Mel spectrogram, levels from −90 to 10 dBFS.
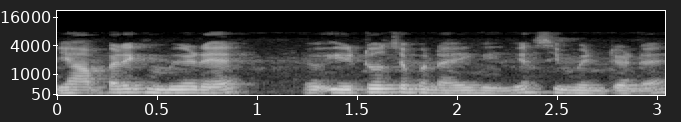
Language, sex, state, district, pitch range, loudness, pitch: Hindi, male, Uttar Pradesh, Varanasi, 130-150 Hz, -15 LUFS, 140 Hz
